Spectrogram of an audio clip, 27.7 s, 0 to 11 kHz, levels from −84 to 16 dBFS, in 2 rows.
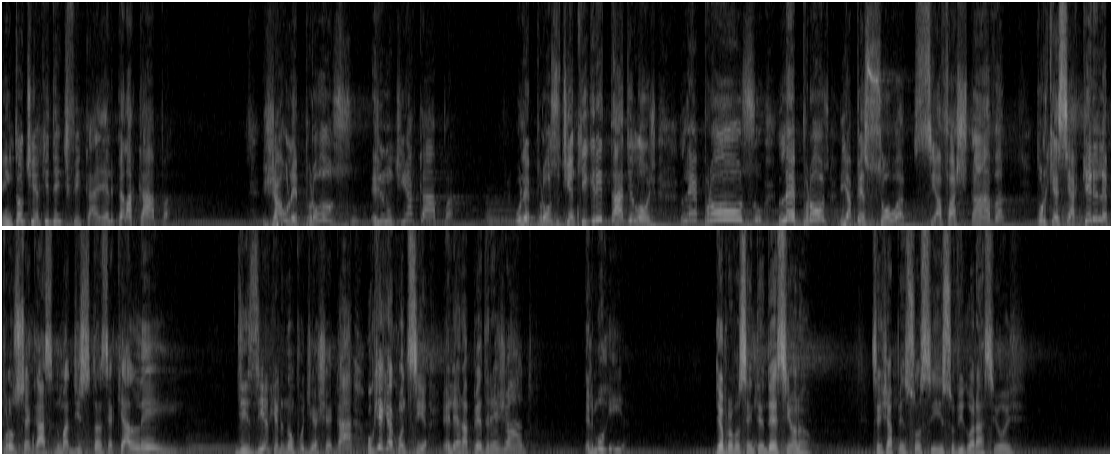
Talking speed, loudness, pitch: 145 wpm, -37 LUFS, 200 Hz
